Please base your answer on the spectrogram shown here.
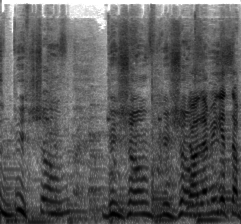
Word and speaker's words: bichon frise: Flynn, the bitchin' frizz. The bichon frizz. Is that not how you pronounce it? It's bichon.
